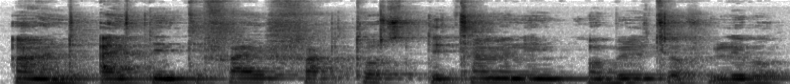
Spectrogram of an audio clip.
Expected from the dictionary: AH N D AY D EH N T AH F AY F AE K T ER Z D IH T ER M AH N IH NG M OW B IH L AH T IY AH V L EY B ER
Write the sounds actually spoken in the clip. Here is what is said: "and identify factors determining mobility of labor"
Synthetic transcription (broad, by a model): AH N D AY D EH N T AH F AY F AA K T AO S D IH T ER M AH N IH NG M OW B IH L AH T IY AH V L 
